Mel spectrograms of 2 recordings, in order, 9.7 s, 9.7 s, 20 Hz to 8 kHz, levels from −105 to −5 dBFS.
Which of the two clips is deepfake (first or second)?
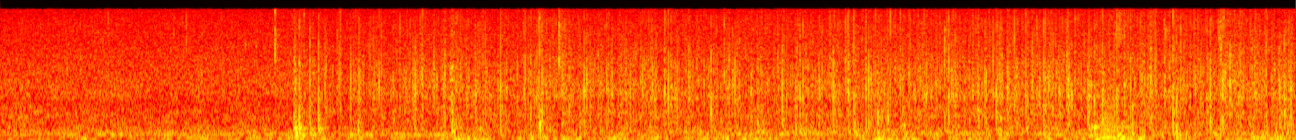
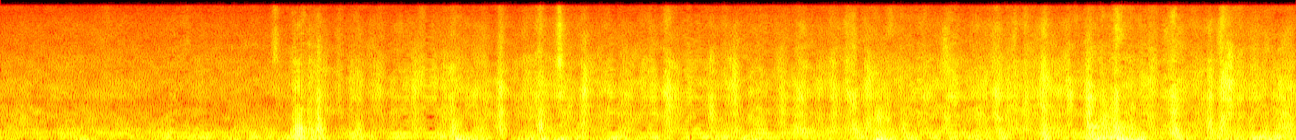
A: second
